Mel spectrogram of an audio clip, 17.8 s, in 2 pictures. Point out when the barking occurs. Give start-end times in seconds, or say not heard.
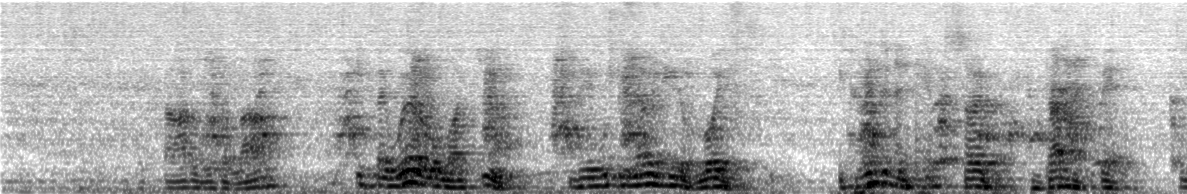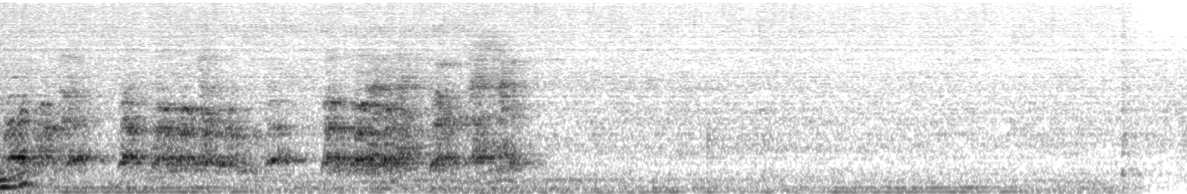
1.4-12.8.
